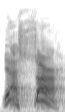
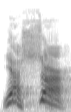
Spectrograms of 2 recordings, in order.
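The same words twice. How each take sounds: First: Higher, louder crisp military reply; a loaded yes sir with hidden contempt; enlisted man answering his captain with a loaded yes sir; deadpan yes sir. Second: Higher, louder crisp military reply; mock obedient yes sir. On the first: Retold or imitated. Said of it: "looks him in the eye and says". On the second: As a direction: snap it out like a dutiful soldier. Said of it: "you just look him in the eye and you say".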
